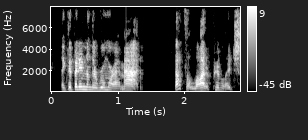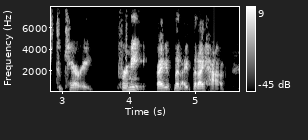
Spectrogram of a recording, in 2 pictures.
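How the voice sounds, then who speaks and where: A woman with a Spanish accent talks at a very fast pace and medium pitch, with ordinary pitch variation. Her voice has vocal fry and sounds dry and close with no echo. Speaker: trafficking survivor advocate. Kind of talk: panel discussion. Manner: halting.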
